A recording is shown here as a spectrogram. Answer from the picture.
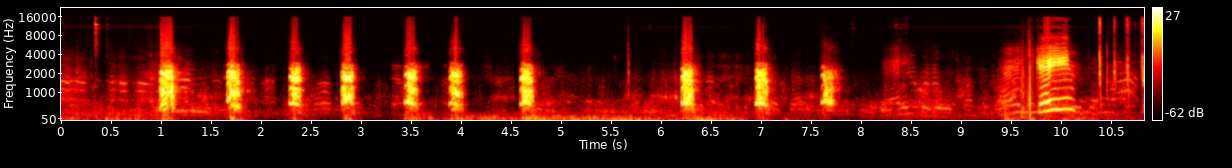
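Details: At the A.I.A.D. national Dobermann gathering in Rome on 21 March 2010, young Dobermann Zidan (Keyn), third among juniors, fires off about eleven short, punchy barks, then a handler's raised voice follows.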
